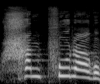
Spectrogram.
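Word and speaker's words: 汉服: 보고 많은 분들이 굉장히 이제 분개를 했었는데 뭐 한 푸라고 발음을 하면서 한복의 원조가 이제 자기네들에서 비롯됐다라고 지금 이야기를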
